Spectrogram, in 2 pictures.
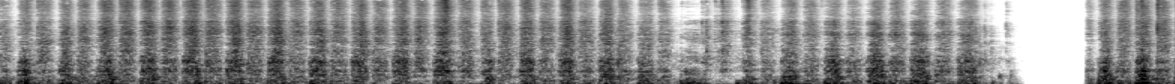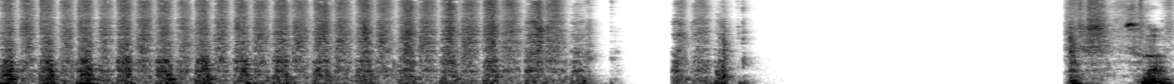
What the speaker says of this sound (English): bring it across with sandpaper and just put in a little chamfer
